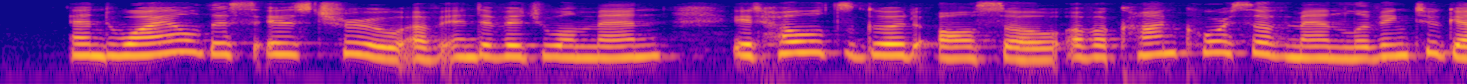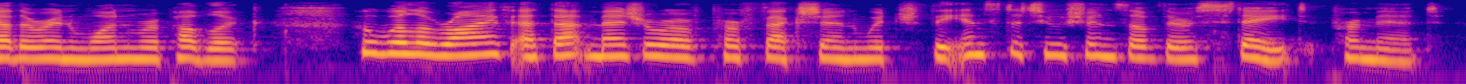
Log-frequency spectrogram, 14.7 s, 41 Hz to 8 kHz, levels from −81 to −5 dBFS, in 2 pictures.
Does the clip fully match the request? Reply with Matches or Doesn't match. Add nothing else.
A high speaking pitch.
Matches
